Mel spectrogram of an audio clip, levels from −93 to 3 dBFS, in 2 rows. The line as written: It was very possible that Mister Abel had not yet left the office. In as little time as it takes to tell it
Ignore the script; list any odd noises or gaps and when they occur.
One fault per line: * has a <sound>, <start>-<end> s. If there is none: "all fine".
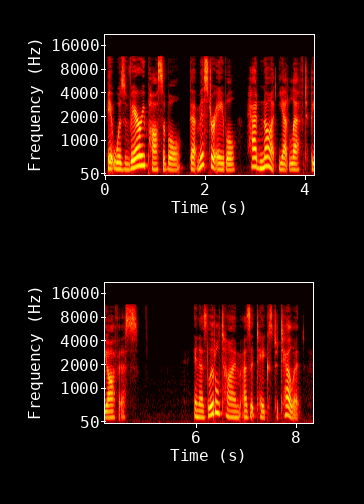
all fine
